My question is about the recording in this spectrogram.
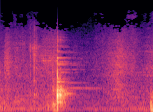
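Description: A single sharp clank of a stainless steel mixing bowl being handled, ringing briefly with a metallic tone that fades within about half a second.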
